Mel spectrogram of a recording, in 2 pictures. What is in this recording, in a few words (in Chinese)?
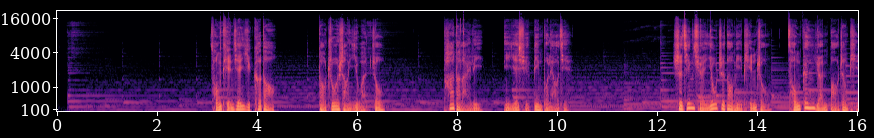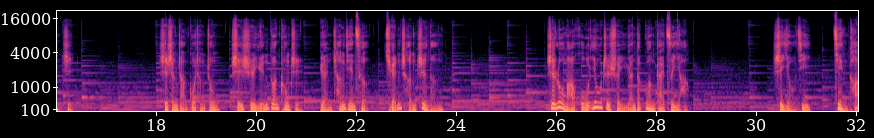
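广告稻米; 禾邦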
